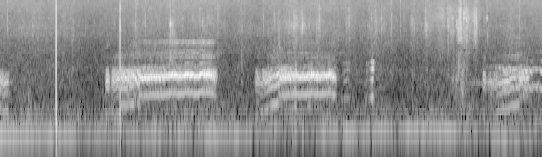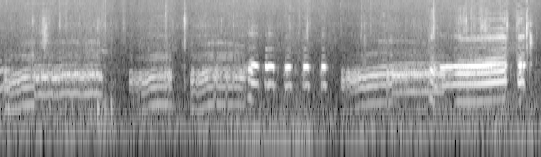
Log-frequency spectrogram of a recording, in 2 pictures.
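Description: Chickens cluck repeatedly in an allotment run, their calls close and fairly loud, arriving in bursts with short pauses and turning more excited and overlapping toward the end.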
